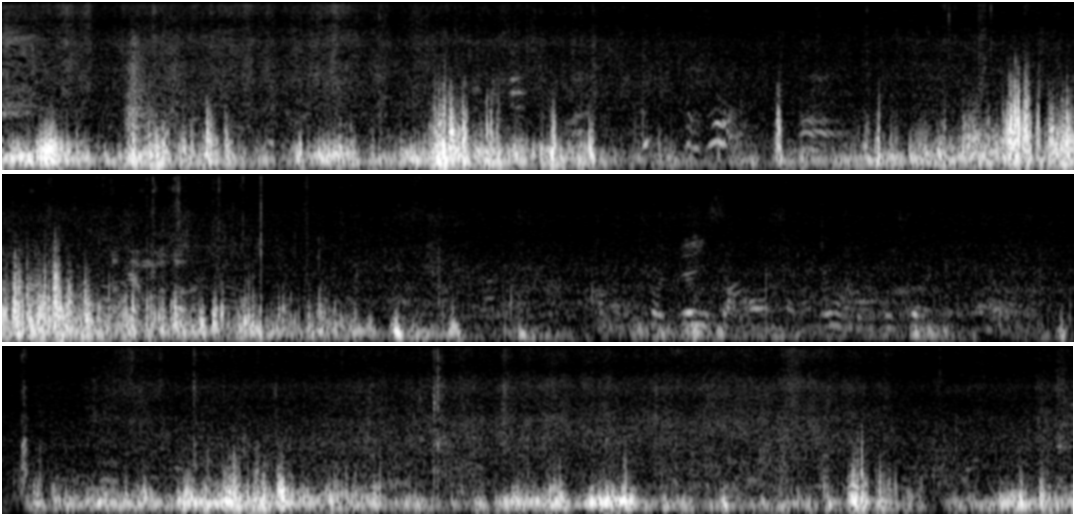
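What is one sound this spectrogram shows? Wind gusts outdoors and rumbles against the microphone.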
